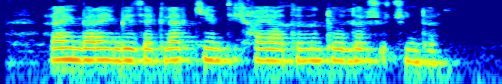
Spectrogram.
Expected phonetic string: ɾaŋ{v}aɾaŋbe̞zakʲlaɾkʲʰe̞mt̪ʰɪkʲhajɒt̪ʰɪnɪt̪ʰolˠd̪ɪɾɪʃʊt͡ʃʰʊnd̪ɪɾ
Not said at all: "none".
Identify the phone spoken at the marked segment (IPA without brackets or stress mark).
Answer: b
